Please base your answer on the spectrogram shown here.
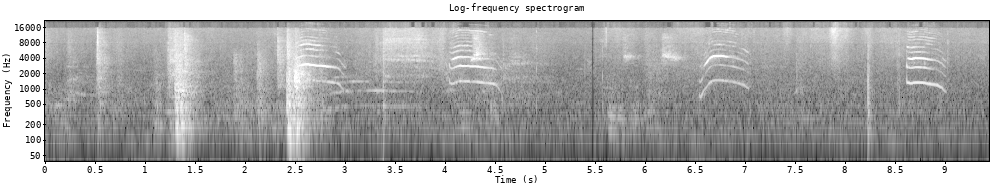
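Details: Rescue kittens being bottle-fed indoors in Los Angeles cry out in thin, arching meows, a few seconds apart, some rising then falling; two loud thumps or handling noises come early, with quiet room hum throughout.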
